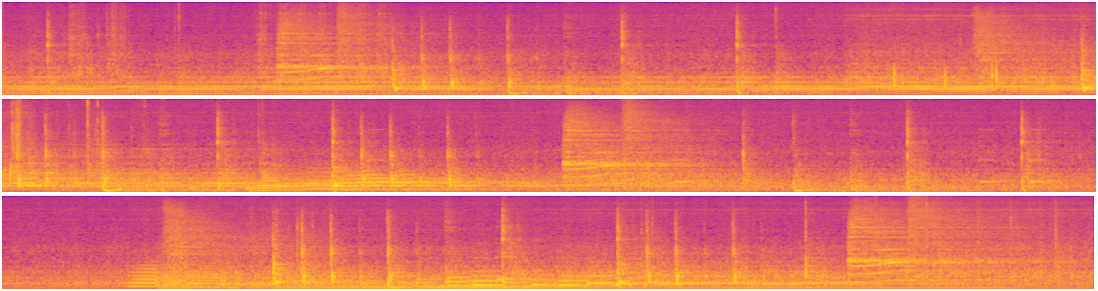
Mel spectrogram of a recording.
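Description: Tense film-score music of held tones with rising swells, laced with short sharp clicks and knocks.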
